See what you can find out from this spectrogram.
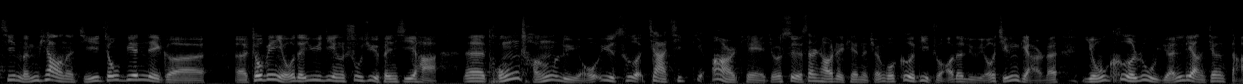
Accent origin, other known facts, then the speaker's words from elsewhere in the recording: Sichuan, China; 看看我们四川每年吃的小龙虾，小龙虾都不够我们吃的啊，请带我们四川人去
